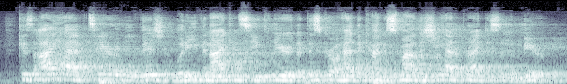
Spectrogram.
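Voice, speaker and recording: Very fast pace over noticeable background noise. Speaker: spoken word poet. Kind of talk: spoken word poetry performance. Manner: serious, earnest.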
